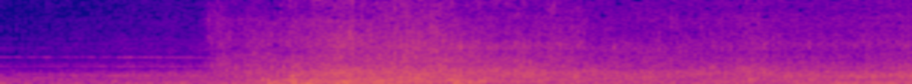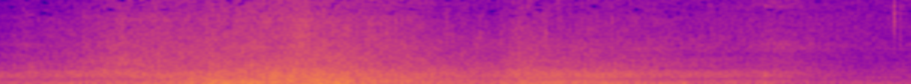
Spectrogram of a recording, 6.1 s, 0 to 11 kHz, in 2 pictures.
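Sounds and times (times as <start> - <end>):
sea waves washing onto the shore: 0.7 - 6.0
steady windy hiss: 1.9 - 6.0.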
